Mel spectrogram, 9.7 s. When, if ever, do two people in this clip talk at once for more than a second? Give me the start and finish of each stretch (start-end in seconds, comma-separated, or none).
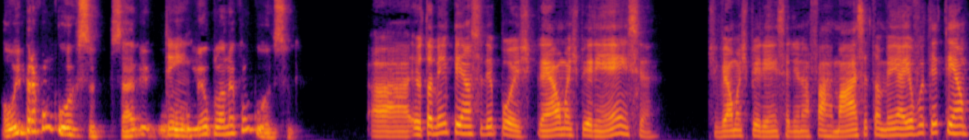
none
